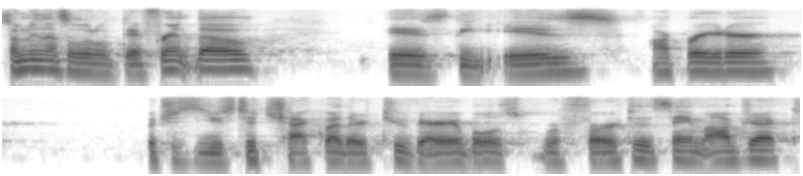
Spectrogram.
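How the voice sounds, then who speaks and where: This is a man with a normal speaking voice, fairly low in pitch. He talks at a fairly quick pace with fairly even intonation. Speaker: programming class instructor. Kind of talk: online class tutorial. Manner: casual with many fillers.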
